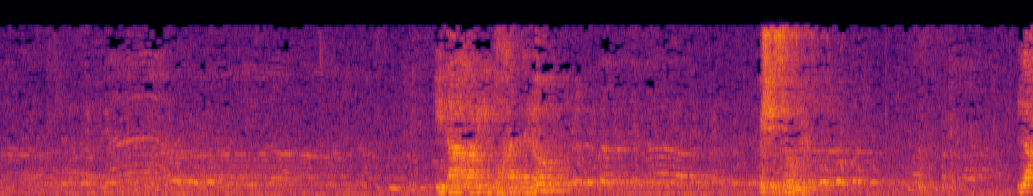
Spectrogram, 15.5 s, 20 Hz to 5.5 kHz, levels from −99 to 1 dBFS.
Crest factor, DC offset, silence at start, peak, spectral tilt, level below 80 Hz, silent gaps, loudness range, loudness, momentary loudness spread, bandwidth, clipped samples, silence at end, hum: 20 dB; under 0.1%; 0 s; -12 dBFS; -7 dB/octave; -58 dBFS; none; 10 LU; -31 LUFS; 17 LU; 5 kHz; under 0.1%; 0 s; none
